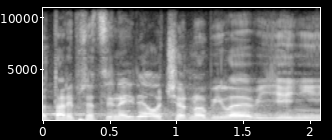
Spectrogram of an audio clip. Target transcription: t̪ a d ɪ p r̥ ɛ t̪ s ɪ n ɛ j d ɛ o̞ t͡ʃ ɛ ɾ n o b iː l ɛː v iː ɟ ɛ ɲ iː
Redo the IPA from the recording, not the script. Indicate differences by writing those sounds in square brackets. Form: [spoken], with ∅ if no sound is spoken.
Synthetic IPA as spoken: t̪ a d ɪ p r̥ ɛ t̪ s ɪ n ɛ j d ɛ o̞ t͡ʃ ɛ ɾ n o b iː l ɛː v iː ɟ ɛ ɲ iː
